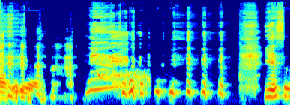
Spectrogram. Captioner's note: laughs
